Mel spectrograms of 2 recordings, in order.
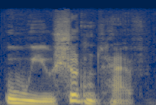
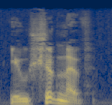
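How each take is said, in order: First: Mock-delighted gift thanks; polite surprise. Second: Growled. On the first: Imagined host thanking a visitor for a present, politely surprised. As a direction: coo it as politeness expects. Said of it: "supposed to be surprised". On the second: A narrator's reading. Granny seeing the kitten in the basket, growling. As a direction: grumble the thanks with no delight. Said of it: "growled the voice of Granny".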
